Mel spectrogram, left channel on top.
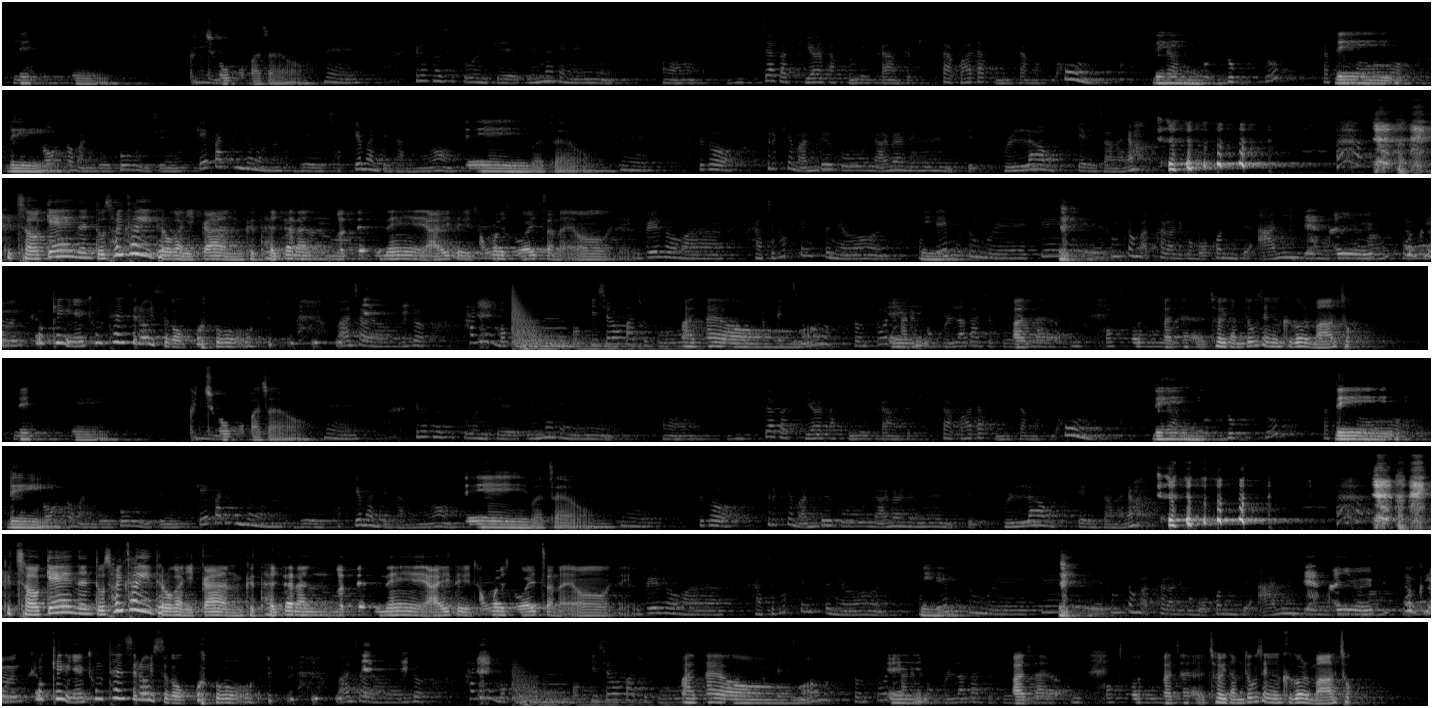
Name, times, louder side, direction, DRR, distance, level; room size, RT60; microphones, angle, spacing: voice 1, 0.7-1.2 1.9-3.1 11.5-12.0 13.3-14.0 14.3-14.9 18.9-20.5 25.8-26.8 28.0-35.0 37.8-38.0 39.1-39.3 41.6-42.3 42.6-45.4 46.5-46.6 47.6-47.7 49.7-51.1 51.7-52.1 53.0-53.9 54.2-56.4, right 4 dB, 40° right, 12 dB, 0.5 m, -30 dB
voice 2, 1.9-2.3 3.2-6.1 6.6-7.0 7.2-11.0 11.3-12.3 12.6-12.8 13.2-14.4 14.7-18.9 20.4-26.0 27.3-27.9 31.2-32.2 33.1-33.6 34.6-43.0 45.8-50.0 50.6-53.4 53.9-54.7, equal, 15° left, 4 dB, 1.1 m, -47 dB
sound 1, 48.0-50.4, left 6 dB, 65° left, 0.3 m, -44 dB
26.5 x 9.8 x 2.8 m, 1.5 s
head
